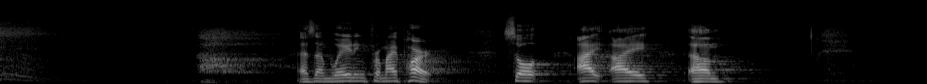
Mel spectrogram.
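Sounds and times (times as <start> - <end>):
person taking deep relaxing breaths while waiting to sing a duet: 2.0 - 3.0, 8.1 - 8.6
speech: 3.0 - 4.4, 5.0 - 7.4.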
